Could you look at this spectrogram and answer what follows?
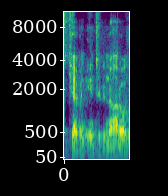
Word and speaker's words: Kevin Interdonato: My name's Kevin Interdonato.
